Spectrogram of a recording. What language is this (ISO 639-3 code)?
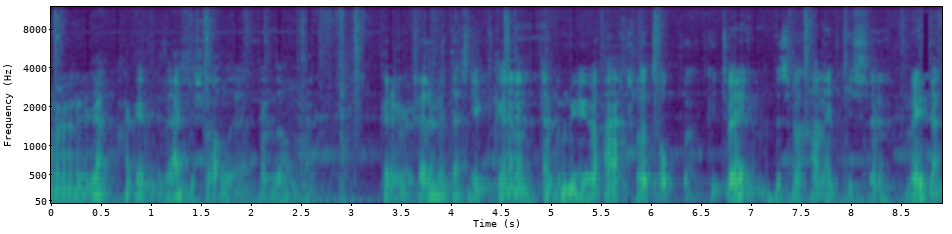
nld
